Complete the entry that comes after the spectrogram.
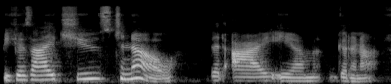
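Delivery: slow, calm affirmation with long pauses; measured, soothing repetition; slow guided affirmation. Acted. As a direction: lead them through the tapping mantra gently. Tapping affirmation script, long pauses.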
